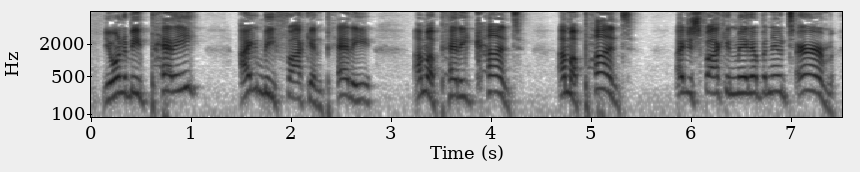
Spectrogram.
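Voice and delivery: high, loud, defiant boasting; gleefully petty outburst; worked-up rant. Real, not acted.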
